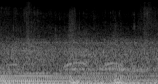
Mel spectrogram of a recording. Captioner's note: shouting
